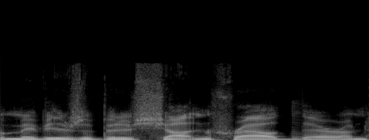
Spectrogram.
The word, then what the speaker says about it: Schadenfreude: Yeah, I guess in China, I don't know, maybe there's a bit of Schadenfreude there. I'm not sure. Oh, good German word, right? Schadenfreude.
